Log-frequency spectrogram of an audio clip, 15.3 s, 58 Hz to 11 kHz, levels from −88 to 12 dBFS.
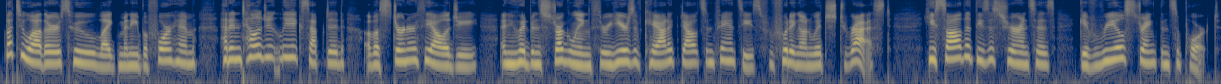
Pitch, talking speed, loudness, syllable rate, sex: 225 Hz, 170 wpm, -20 LUFS, 4.7 syllables/s, female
